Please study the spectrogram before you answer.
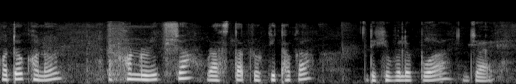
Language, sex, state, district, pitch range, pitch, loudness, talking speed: Assamese, female, Assam, Sonitpur, 195-235 Hz, 210 Hz, -17 LUFS, 105 wpm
